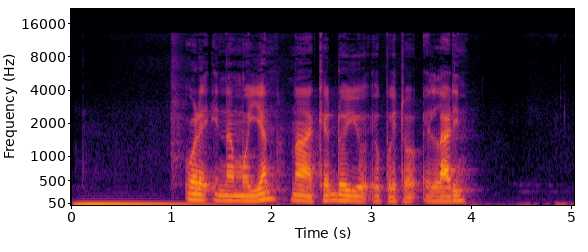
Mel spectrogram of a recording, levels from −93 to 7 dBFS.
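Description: No faults are present in this recording.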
